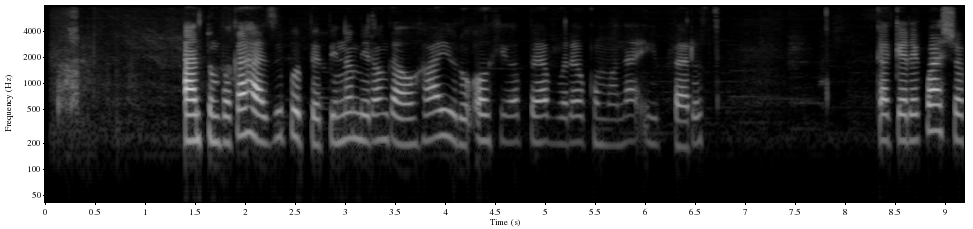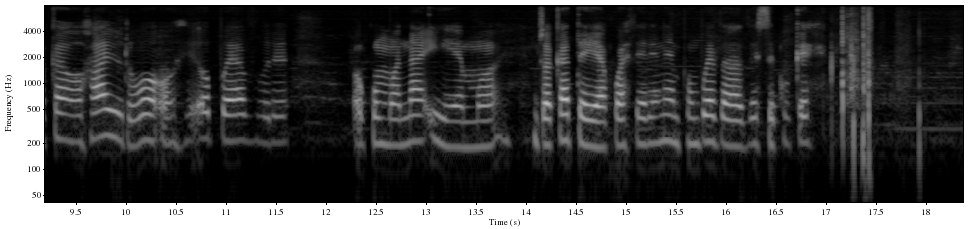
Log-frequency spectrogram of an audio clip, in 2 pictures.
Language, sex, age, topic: Oshiwambo, female, 25-35, agriculture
